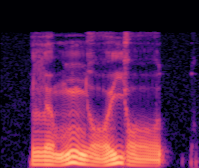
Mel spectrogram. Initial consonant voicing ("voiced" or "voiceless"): voiced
